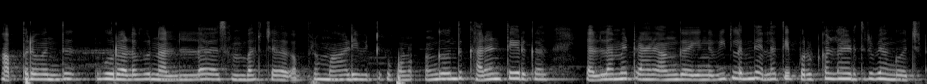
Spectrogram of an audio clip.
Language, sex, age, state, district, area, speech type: Tamil, female, 18-30, Tamil Nadu, Thoothukudi, rural, spontaneous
